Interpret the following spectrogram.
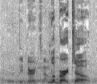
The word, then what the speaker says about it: Liberto: But and Greg, how'd you pronounce Liberto? Liberto.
